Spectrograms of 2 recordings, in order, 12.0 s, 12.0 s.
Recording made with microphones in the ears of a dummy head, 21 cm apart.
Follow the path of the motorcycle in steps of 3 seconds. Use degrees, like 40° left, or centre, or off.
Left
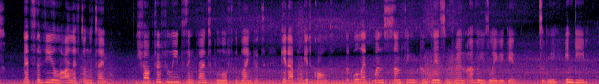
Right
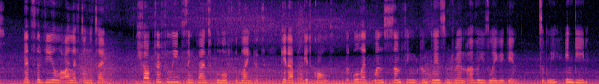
60° right, 30° right, 20° left, 60° left.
